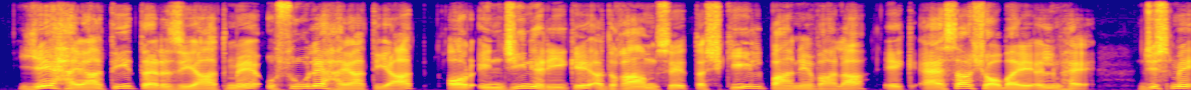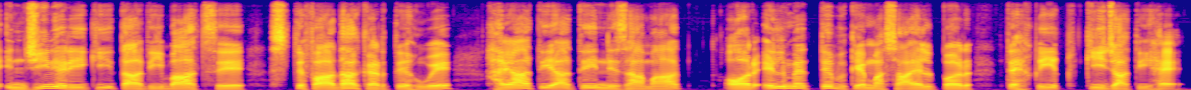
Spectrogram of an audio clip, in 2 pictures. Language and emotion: Urdu, neutral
